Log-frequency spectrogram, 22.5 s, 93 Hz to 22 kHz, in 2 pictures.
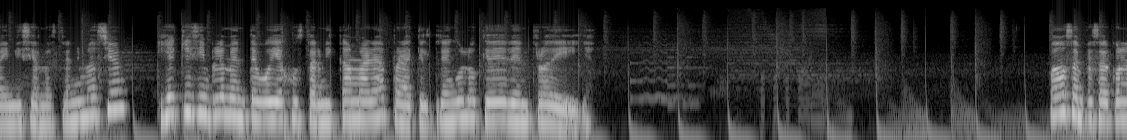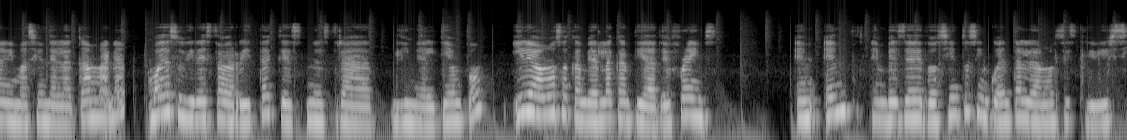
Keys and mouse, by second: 2.7 g, 12.5-13.6 drag, 13.6-15.6 right drag, 19.9-22.5 right drag, 22.2 KP_0.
